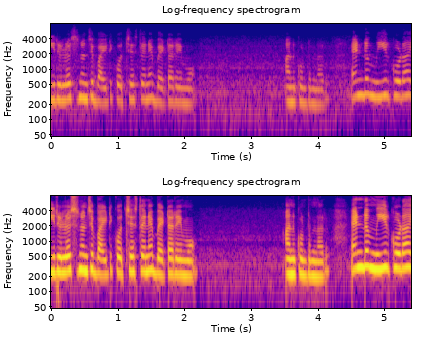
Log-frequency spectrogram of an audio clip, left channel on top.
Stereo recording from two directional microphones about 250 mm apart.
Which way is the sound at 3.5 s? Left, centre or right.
Right.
